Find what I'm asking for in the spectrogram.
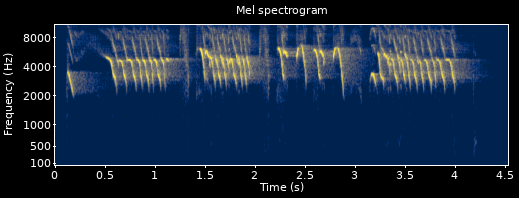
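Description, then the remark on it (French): A ceramic water whistle from Soufflenheim in Alsace, filled with water, warbles as air is blown in and vibrates the water surface: rapid, trilling bursts, four bubbling phrases of high, chirpy notes separated by brief pauses, sounding much like a songbird. No one speaks. “Et puis, par la flûte, on met l'air. Et puis, l'air fait vibrer la surface d'eau.”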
